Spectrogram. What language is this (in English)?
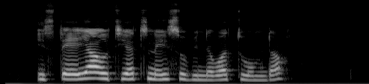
Kalenjin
